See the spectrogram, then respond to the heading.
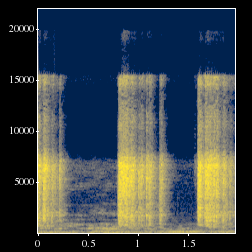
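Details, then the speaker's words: Monoblock water pump motor, bearing checked by spinning the shaft by hand; short dry gritty hiss fading as it slows; rear bearing is rough and will be very loud when running; front also faulty, so both bearings and the seal need replacing. "जब ये pump चलेगा तो इतना तेज आवाज़ होगा कि आपको एक गली इस तरफ और एक गली इस तरफ, एक गली आपकी, ठीक है, तीनों के अंदर पूरा शोर रहेगा इसको चलने से, ठीक है।"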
